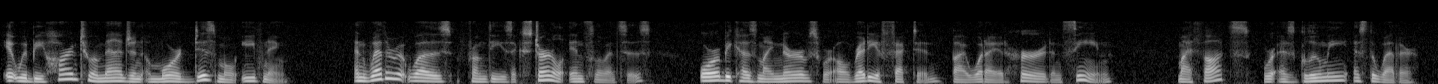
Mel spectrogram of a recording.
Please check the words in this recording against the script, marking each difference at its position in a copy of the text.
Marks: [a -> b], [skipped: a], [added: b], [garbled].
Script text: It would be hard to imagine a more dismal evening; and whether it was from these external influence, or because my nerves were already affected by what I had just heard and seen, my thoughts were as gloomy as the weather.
It would be hard to imagine a more dismal evening; and whether it was from these external [influence, -> influences] or because my nerves were already affected by what I had [skipped: just] heard and seen, my thoughts were as gloomy as the weather.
